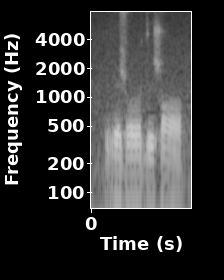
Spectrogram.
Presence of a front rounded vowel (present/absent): absent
